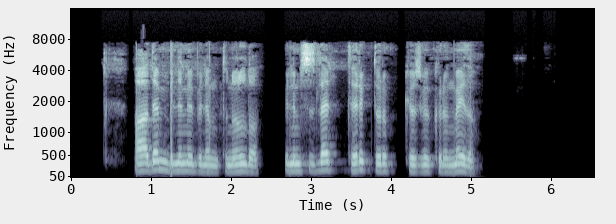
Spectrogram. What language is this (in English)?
Uyghur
